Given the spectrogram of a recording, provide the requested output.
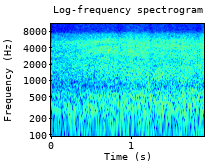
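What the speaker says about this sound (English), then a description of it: "The water is flowing really nice, really clear." A clear river flows past slippery fishing rocks with an even, dense rushing wash, loud and near, unbroken from start to finish, with no one speaking.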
